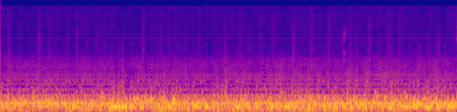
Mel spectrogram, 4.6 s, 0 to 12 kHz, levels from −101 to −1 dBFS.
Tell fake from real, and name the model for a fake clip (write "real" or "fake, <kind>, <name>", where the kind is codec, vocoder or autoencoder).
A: fake, vocoder, Vocos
